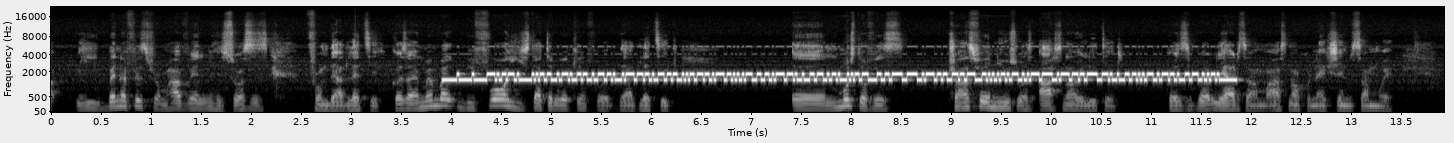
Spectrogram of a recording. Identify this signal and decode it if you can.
RTTY (50 baud, 450 Hz shift), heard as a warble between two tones, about 1600 Hz centre, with speech in English. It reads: SCHLAGE ALS ERZIEHUNGSMITTEL ORDNETE THURN UND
